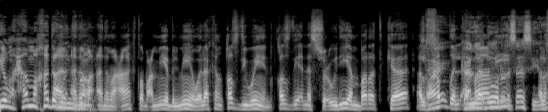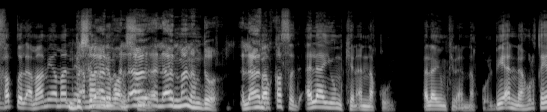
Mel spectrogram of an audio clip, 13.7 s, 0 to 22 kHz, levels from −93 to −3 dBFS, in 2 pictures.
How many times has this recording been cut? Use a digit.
1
